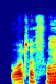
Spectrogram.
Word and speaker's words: Waterford: Waterford, wenn ich es richtig ausspreche. Waterford? – Ja.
